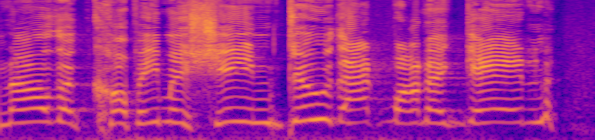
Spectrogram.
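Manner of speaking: very high-pitched, loud, excited, hyped cheering.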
